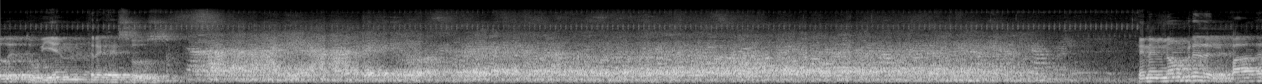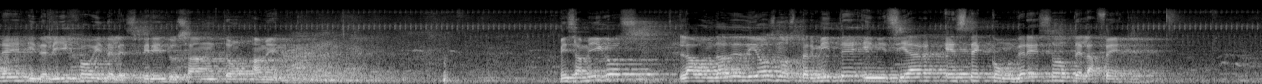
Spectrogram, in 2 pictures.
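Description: A man speaks calmly into a microphone, his voice carried through loudspeakers.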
